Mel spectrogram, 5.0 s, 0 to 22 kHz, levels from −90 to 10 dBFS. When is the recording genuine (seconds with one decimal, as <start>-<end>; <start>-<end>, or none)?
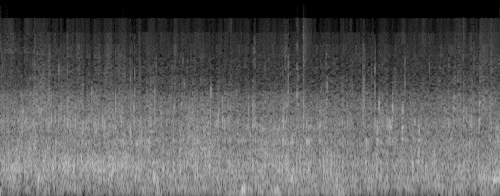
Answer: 0.0-5.0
